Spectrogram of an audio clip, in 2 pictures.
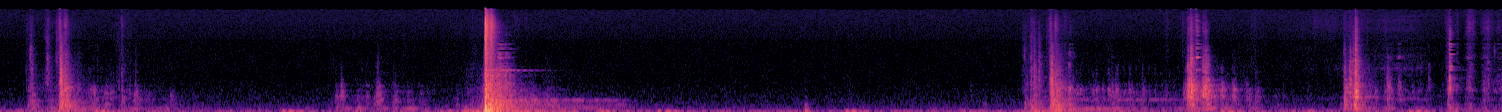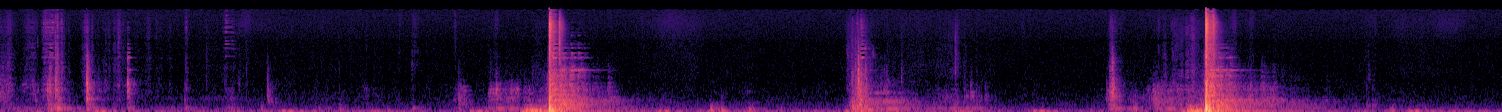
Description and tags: opening closing fridge door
